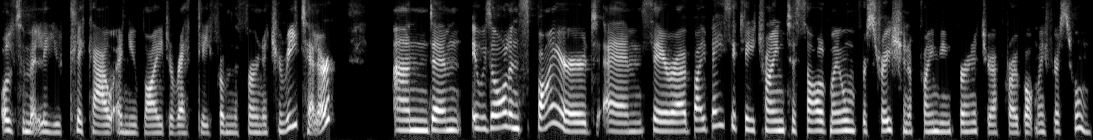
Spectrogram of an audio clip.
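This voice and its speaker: A woman with an Irish accent speaks at a fairly quick pace in a medium pitch with ordinary pitch variation. The sound is dry and close with no echo, over a quiet background. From Ireland. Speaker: company founder and CEO. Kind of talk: interview.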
